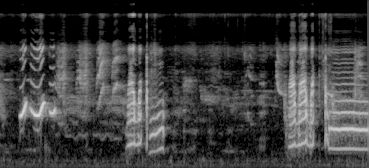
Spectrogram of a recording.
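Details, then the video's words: Parrot talking in bursts: quick wavering chirps, rough nasal squawks in clusters, and a final steady harmonic tone held about a second, recorded close indoors. "Tota Boltay Huay Kesa Lag Raha Hai _Totay Ke Awaz"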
